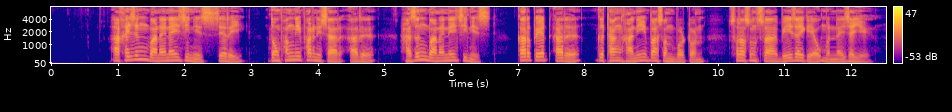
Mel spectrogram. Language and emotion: Bodo, neutral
